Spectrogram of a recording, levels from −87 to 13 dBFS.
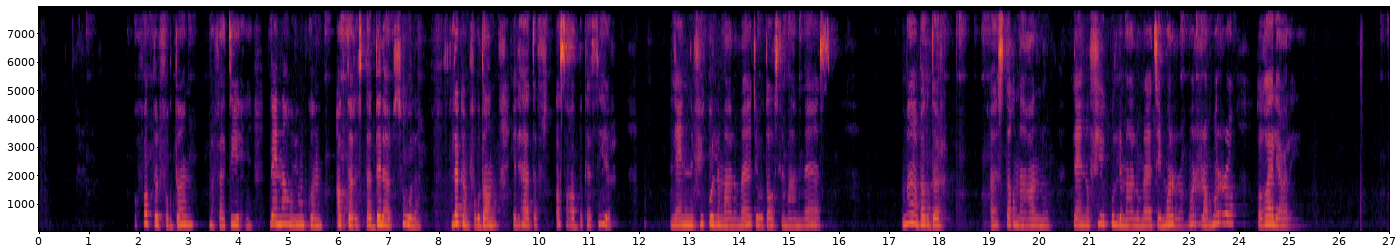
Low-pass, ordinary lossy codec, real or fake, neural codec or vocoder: none; none; real; none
